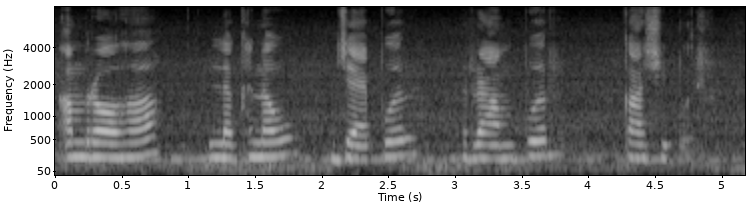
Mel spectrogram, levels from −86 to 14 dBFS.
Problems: constant background noise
